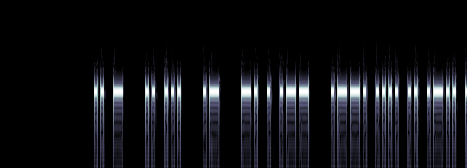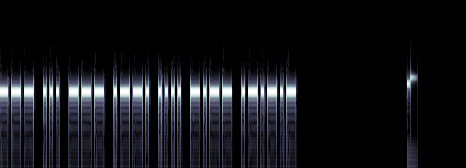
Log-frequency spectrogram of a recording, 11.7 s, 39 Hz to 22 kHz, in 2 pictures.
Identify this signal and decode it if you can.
Morse code, heard as a keyed tone, about 30 wpm, 700 Hz. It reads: IT IS A NEW PHILOSOPHY.
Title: Sentences from Top 1000 Words - Review Part 6 - 30wpm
